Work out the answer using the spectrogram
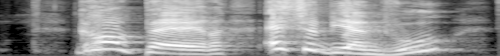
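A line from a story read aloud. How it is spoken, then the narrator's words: Startled, frightened cry. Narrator (French): s'écria-t-elle, saisie comme si elle eût aperçu un spectre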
